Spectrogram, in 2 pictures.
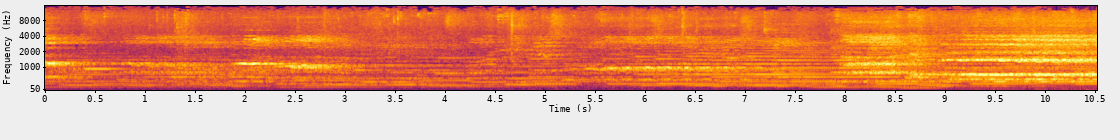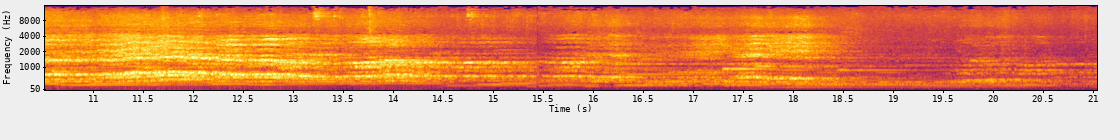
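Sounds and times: women's choir singing: 0:00.0 - 0:21.0.

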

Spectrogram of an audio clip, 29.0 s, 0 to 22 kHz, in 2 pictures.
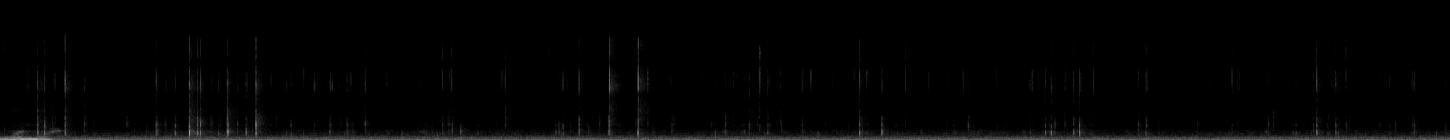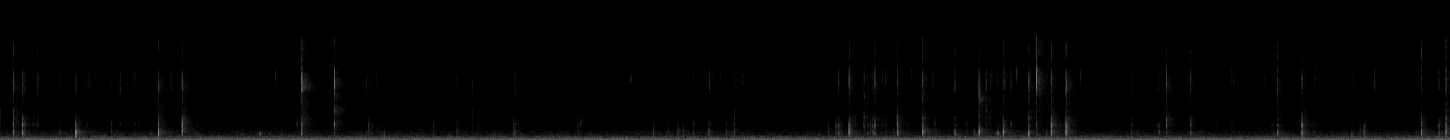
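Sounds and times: steady low hum: 0:00.0 - 0:29.0.

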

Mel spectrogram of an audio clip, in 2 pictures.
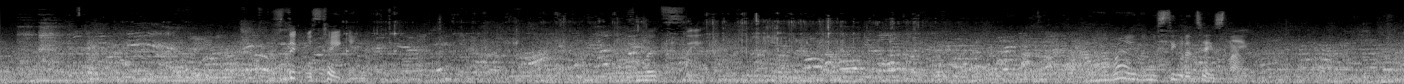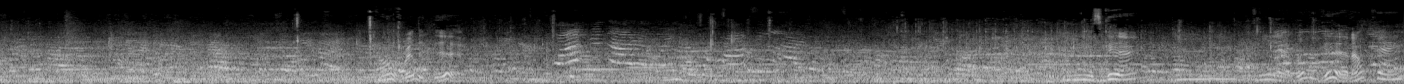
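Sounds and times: background chatter of people: 0:00.0 - 0:28.0
people talking: 0:00.8 - 0:12.6, 0:17.0 - 0:18.8, 0:19.4 - 0:28.0.

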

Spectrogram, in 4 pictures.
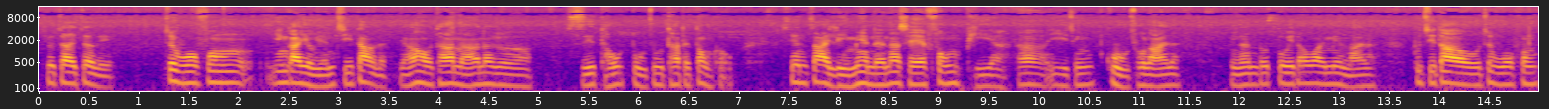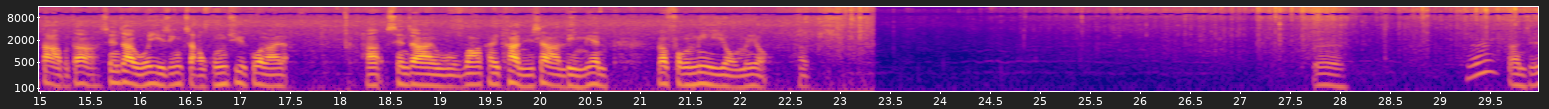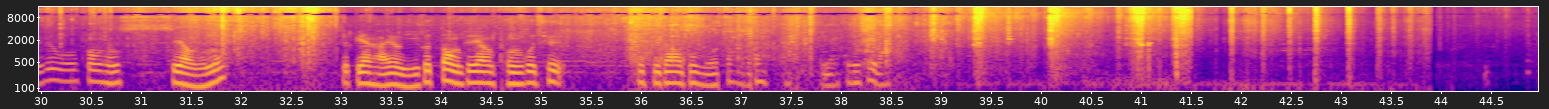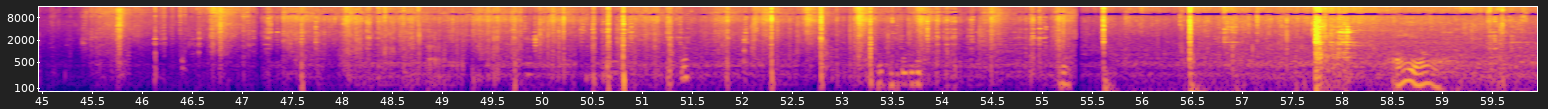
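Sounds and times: background noise: 0:00.0 - 0:59.9
dry grass and leaves crackling: 0:10.5 - 0:23.4, 0:24.7 - 0:59.9
hoe chopping and scraping soil: 0:31.3 - 0:33.0, 0:35.2 - 0:44.0, 0:45.4 - 0:59.9
honeybee buzzing: 0:33.7 - 0:39.2, 0:47.6 - 0:59.9.

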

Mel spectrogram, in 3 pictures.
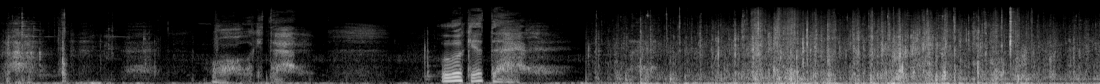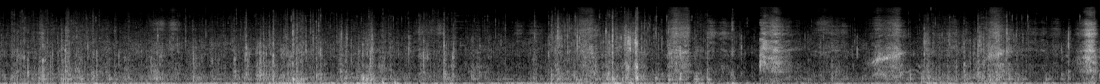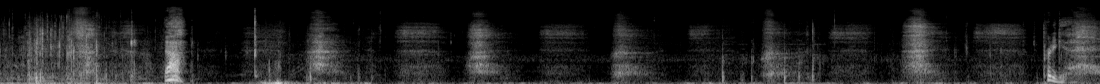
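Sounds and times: bike rattling: 0:00.0 - 0:02.0, 0:05.0 - 0:27.6
bike tyres crunching over stones: 0:00.0 - 0:33.0
wind rumble on microphone: 0:24.5 - 0:25.7.

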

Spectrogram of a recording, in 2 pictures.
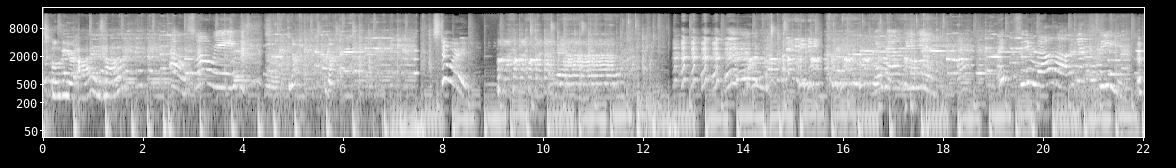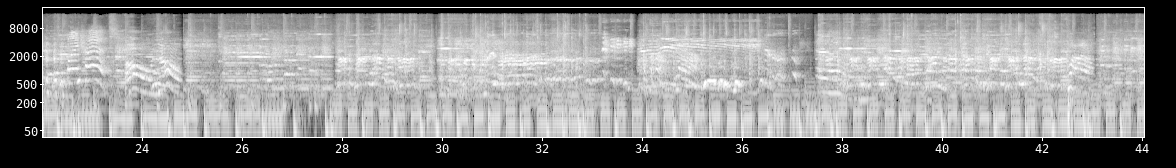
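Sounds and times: bouncy electronic toy music: 0:04.3 - 0:07.6, 0:12.8 - 0:44.0.

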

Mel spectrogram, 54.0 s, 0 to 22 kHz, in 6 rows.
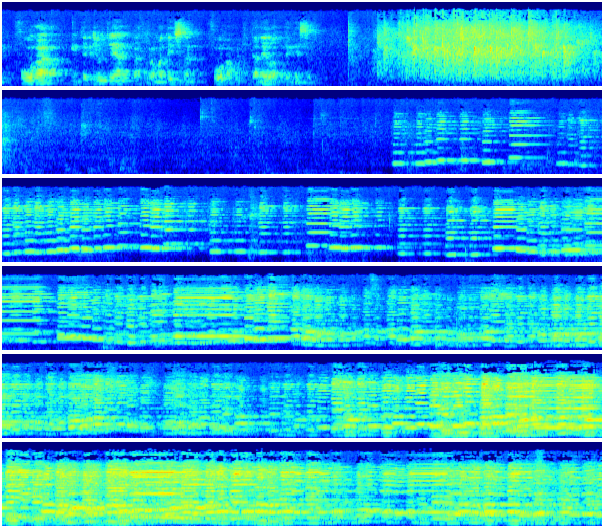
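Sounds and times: accordion playing polyphonic piece: 0:06.5 - 0:09.7, 0:14.8 - 0:54.0.

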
